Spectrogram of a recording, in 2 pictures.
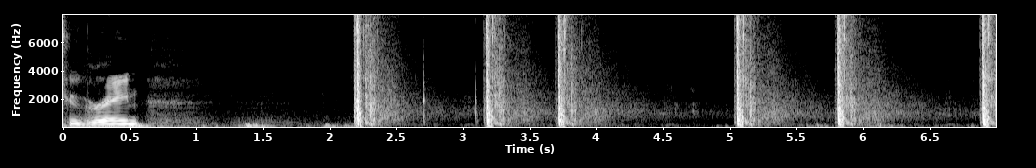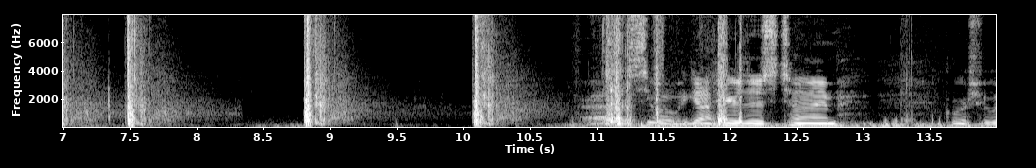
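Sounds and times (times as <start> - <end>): handgun shots with echo: 2.2 - 4.2, 5.0 - 6.2, 6.9 - 8.0, 8.8 - 9.4, 10.1 - 10.6.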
